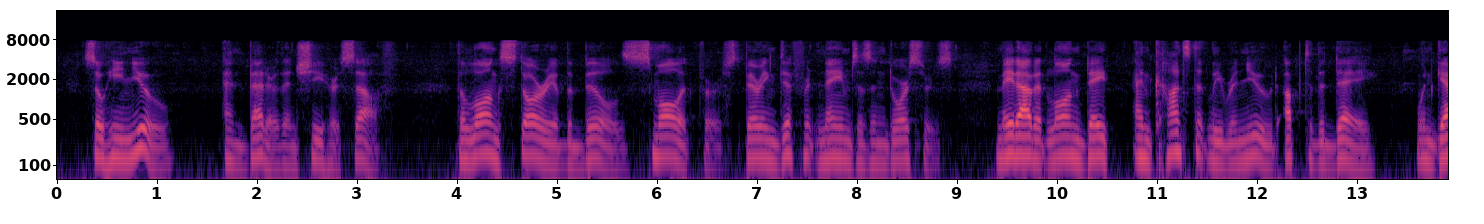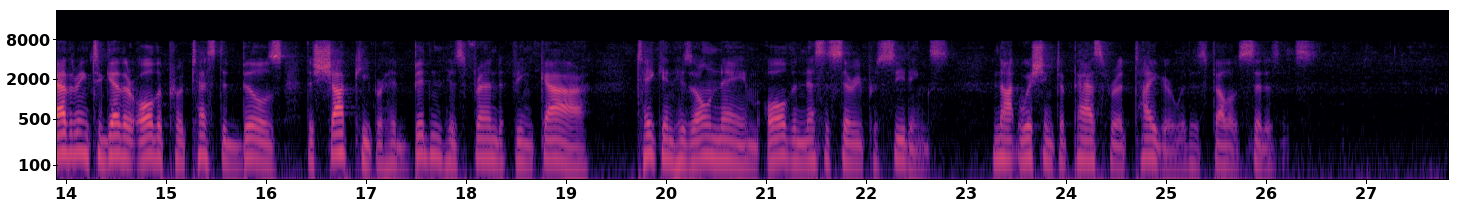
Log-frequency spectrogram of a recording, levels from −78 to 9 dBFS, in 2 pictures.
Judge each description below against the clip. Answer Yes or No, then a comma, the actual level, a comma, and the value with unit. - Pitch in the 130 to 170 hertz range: No, low, 120 Hz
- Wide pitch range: No, average, 4.0 semitones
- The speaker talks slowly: No, average, 145 wpm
